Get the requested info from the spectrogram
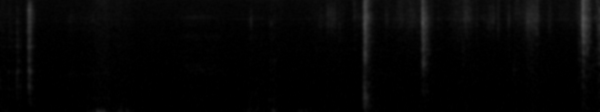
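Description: Mostly quiet room with a soft low thump about a second in and a few sharp faint clicks spread through the rest, from small objects being handled at a desk.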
